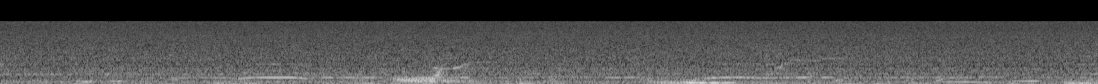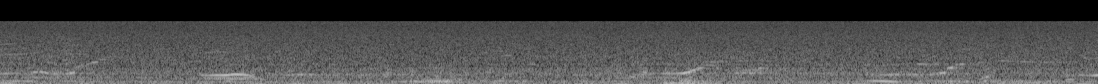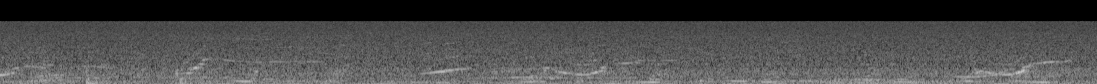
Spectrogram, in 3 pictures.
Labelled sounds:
7.8	8.1	humpback whale, 0.80 to 1.2 kHz
10.9	12.1	humpback whale, 0.80 to 1.6 kHz
18.0	18.3	humpback whale, 1.0 to 1.2 kHz
24.2	24.5	humpback whale, 1.0 to 1.2 kHz
28.1	28.4	humpback whale, 0.93 to 1.2 kHz
32.2	32.7	humpback whale, 0.80 to 1.2 kHz

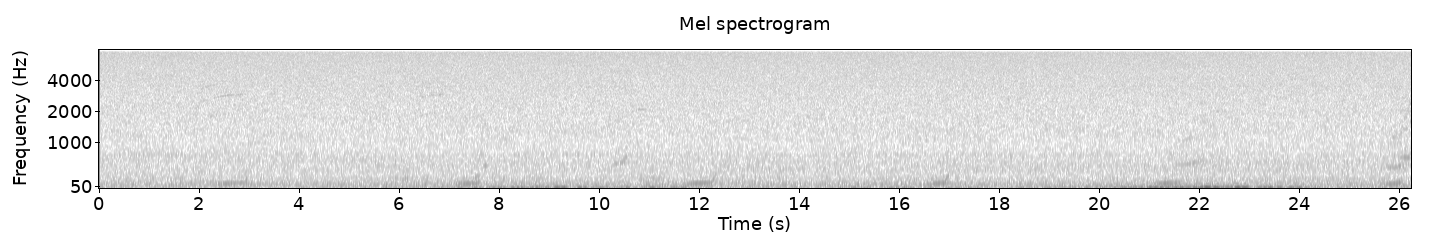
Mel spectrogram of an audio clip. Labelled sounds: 2.3	2.7	humpback whale, 2.7 to 3.0 kHz

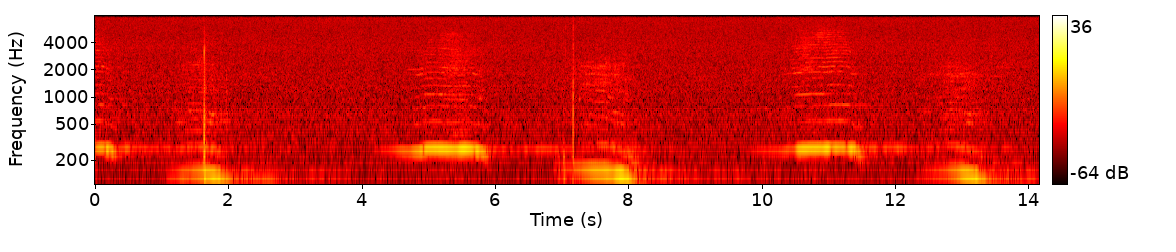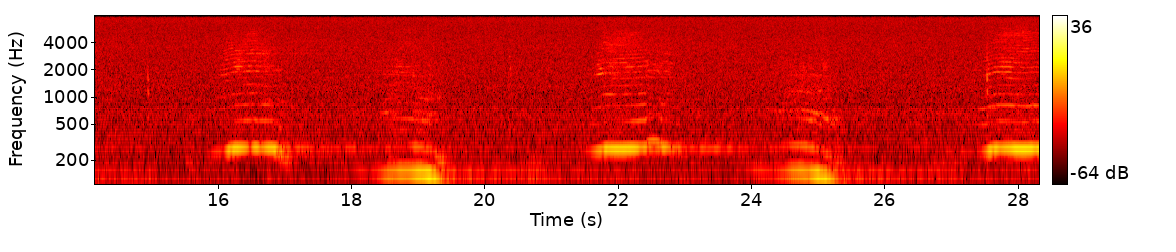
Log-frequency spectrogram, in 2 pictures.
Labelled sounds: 4.7	5.5	humpback whale, 1.0 to 3.5 kHz
7.3	7.7	humpback whale, 2.0 to 2.3 kHz
10.3	11.3	humpback whale, 0.80 to 5.3 kHz
16.0	16.8	humpback whale, 0.80 to 3.1 kHz
21.6	22.6	humpback whale, 0.80 to 2.8 kHz
27.5	28.3	humpback whale, 0.80 to 5.2 kHz

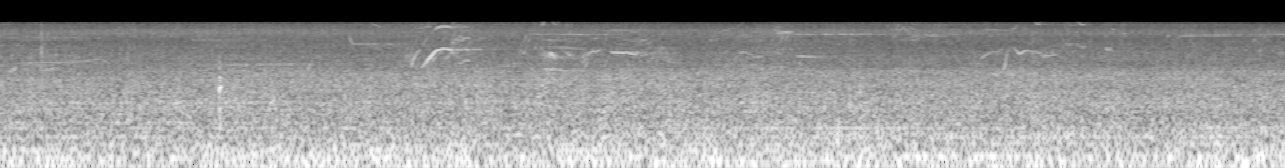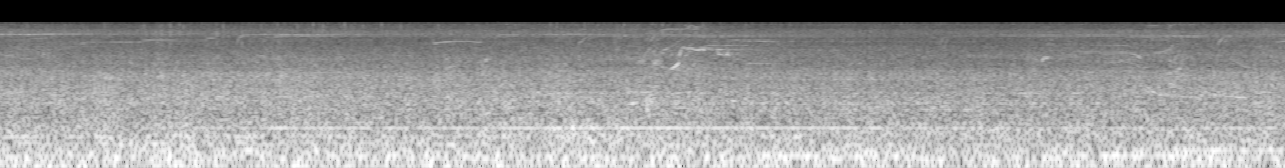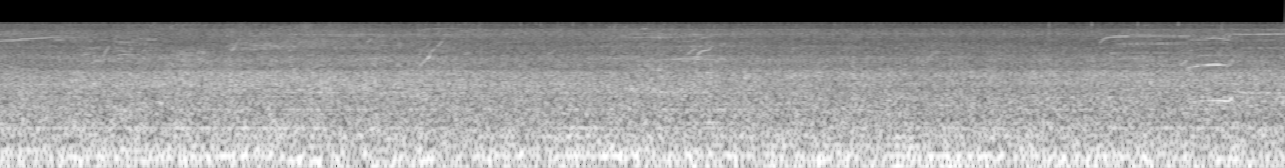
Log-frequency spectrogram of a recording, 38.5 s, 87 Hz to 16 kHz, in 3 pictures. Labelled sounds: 4.0	4.9	killer whale, southern resident, 2.0 to 7.6 kHz
5.3	6.6	killer whale, southern resident, 1.3 to 6.2 kHz
9.7	10.9	killer whale, southern resident, 1.6 to 4.1 kHz
12.8	13.5	killer whale, southern resident, 4.5 to 6.3 kHz
19.1	20.6	killer whale, southern resident, 0.70 to 7.2 kHz
23.9	24.3	killer whale, southern resident, 2.0 to 4.0 kHz
25.5	26.4	killer whale, southern resident, 4.3 to 5.4 kHz
31.8	32.9	killer whale, southern resident, 2.4 to 6.7 kHz

